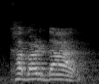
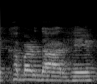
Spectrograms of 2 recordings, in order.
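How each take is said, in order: First: खबरदार called out louder, falling at the end; warning shout. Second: Said in the usual way. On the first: Shown as a demonstration. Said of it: "चेतावनी बोधक". (खबरदार चेतावनी भरे ऊँचे स्वर में) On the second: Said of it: "तो ये जैसे सावधान शब्द है".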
